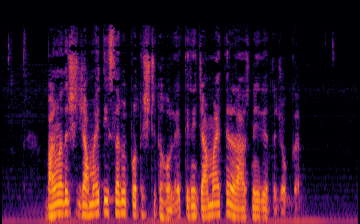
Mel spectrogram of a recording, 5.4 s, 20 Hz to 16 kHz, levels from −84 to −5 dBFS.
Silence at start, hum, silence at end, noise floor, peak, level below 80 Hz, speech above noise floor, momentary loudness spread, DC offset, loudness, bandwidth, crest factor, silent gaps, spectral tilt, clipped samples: 0.7 s; 50 Hz at -45 dBFS; 0.6 s; -54 dBFS; -6 dBFS; -48 dBFS; 30 dB; 11 LU; under 0.1%; -25 LUFS; 11.5 kHz; 18 dB; none; -5 dB/octave; under 0.1%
